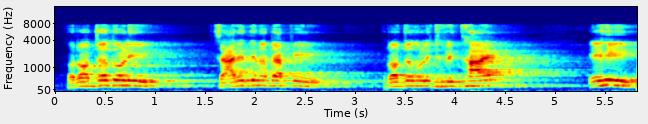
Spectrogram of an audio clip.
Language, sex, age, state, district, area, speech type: Odia, male, 45-60, Odisha, Nayagarh, rural, spontaneous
